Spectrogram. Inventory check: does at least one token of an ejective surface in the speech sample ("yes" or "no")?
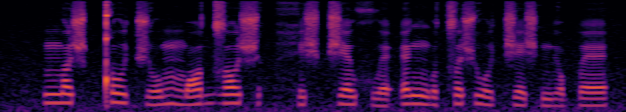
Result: no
